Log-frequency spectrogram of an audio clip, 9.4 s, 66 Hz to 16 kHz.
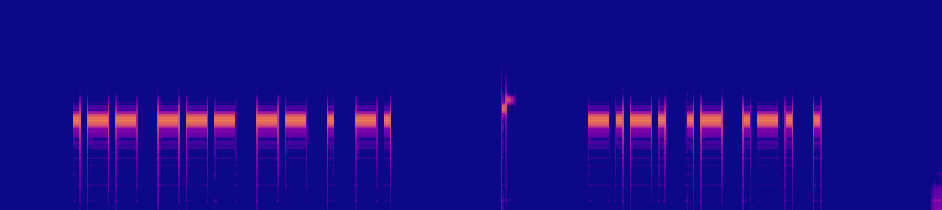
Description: Morse code, heard as a keyed tone, about 17 wpm, 700 Hz. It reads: WOMEN CARE
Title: Sets of 3 Words - New Word Drill - 17wpm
